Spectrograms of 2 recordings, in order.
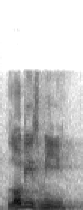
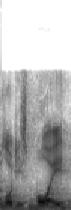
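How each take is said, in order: First: The word is said the non-Erasmian way. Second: The word is said the Erasmian way. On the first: The speaker calls it right. "that's not the way I was taught" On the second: The speaker calls it wrong. "if you're going to do the Erasmian pronunciation"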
